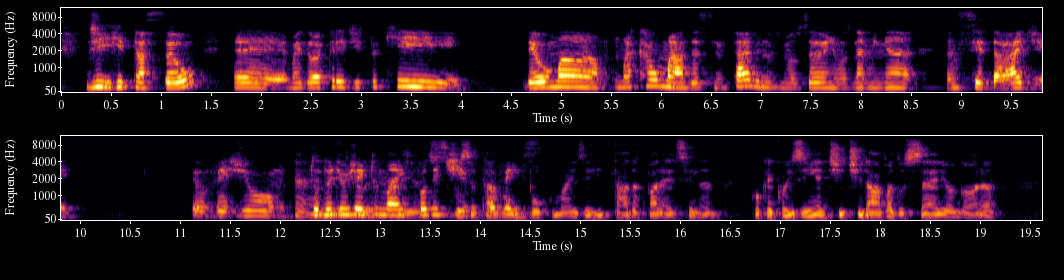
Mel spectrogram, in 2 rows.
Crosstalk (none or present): present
